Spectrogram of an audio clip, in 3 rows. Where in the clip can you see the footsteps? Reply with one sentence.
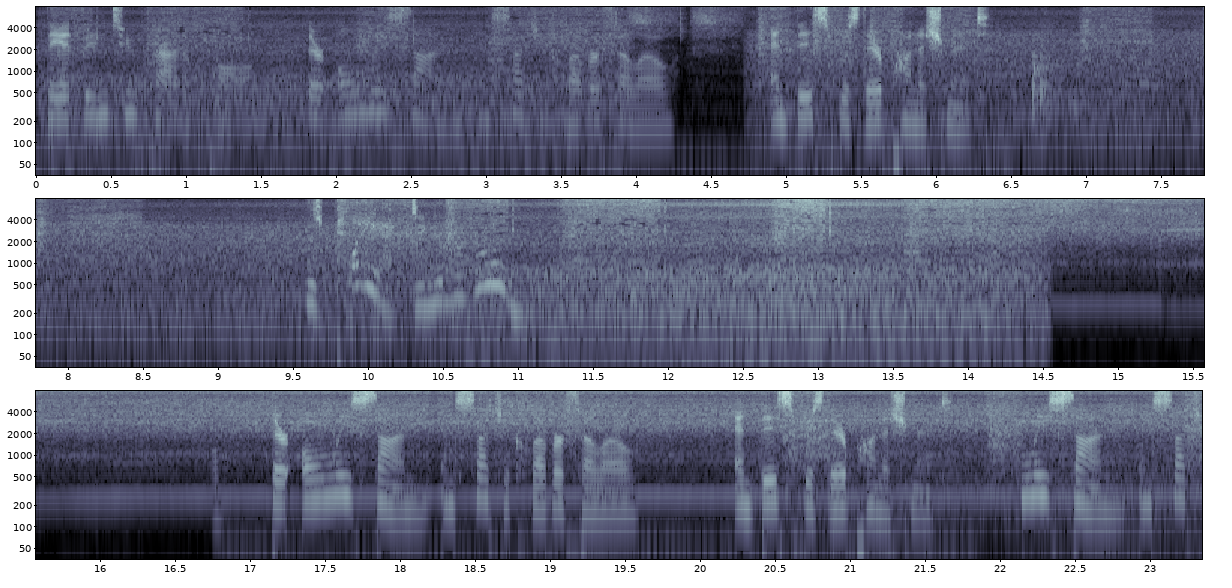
You can't hear the footsteps here.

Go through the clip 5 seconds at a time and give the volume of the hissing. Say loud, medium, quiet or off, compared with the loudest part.
medium, medium, loud, quiet, quiet.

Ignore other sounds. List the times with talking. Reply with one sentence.
You can hear the talking from 0.1 to 6.5 s, from 9.6 to 11.2 s and from 16.8 to 23.3 s.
